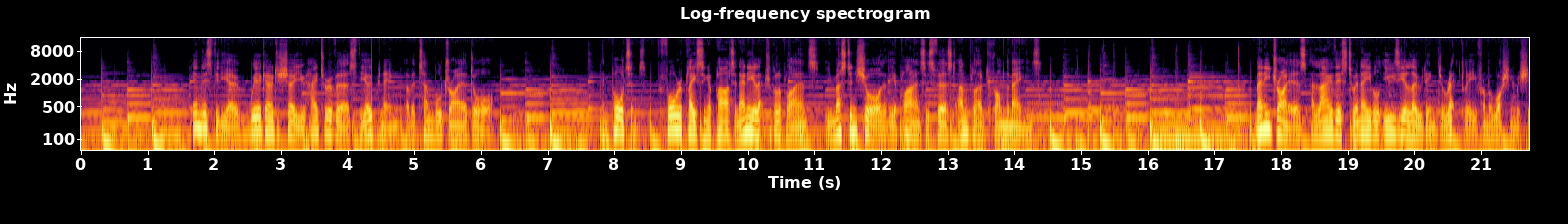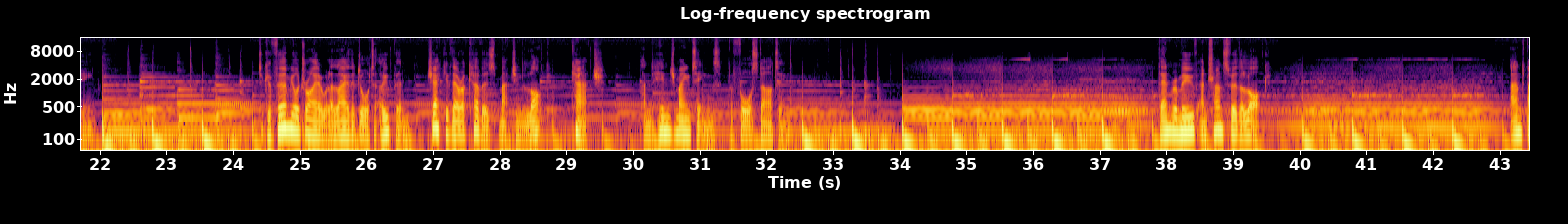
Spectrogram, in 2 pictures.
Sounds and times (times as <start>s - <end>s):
Music: 0.0s - 43.4s
Speech: 1.7s - 6.2s, 7.8s - 14.4s, 17.6s - 22.0s, 24.4s - 32.4s, 37.9s - 39.6s, 43.2s - 43.4s.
